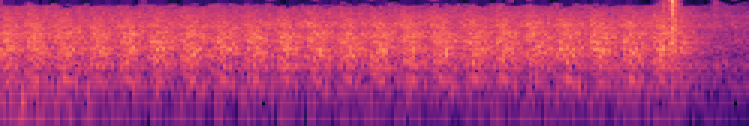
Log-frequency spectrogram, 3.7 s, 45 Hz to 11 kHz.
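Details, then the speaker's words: 1992 Autostar 491 camper on a C25 chassis, first start after winter storage: steady cranking at about three beats a second that never catches, then stops; owner suspects a dead battery, cause unknown. "Bon, bah voilà. Camping-car ne démarre pas. Je pense que la batterie est HS."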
